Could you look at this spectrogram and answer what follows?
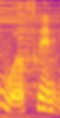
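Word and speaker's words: Wolverine: FR Iya Wolverin verin Tapi bacanya Wolverin ya od38 ya sobat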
